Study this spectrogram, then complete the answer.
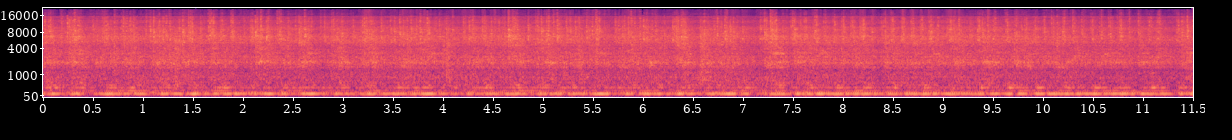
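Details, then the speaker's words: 1974 Dodge Charger V8 after sitting two years, after fitting a carburetor base gasket and spacer to cure the vacuum leak: deep burble holding a steady, even idle with no hunting, popping or missing; running well. "okay base gasket on everybody's happy"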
